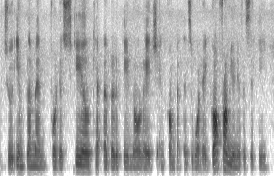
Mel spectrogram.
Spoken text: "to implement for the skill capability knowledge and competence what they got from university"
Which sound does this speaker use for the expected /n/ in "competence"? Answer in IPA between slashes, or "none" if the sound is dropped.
/n/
